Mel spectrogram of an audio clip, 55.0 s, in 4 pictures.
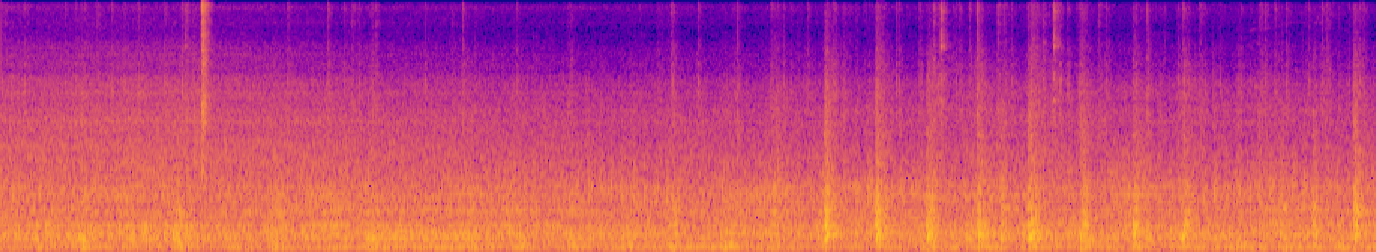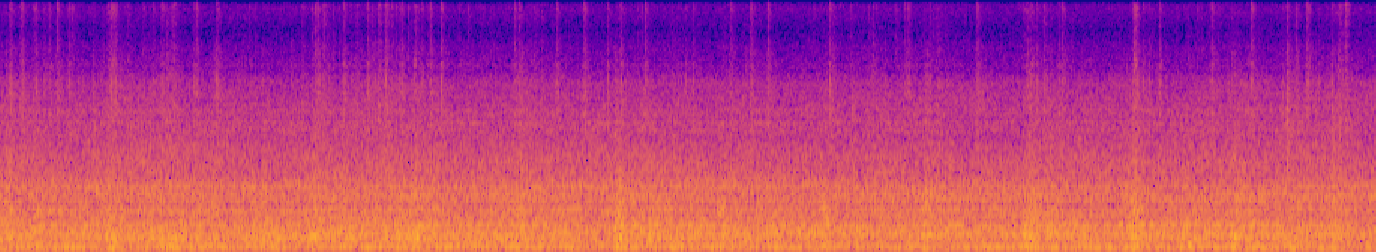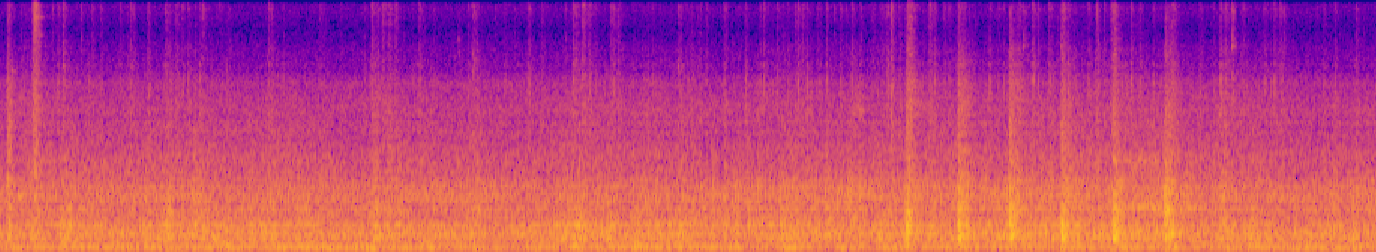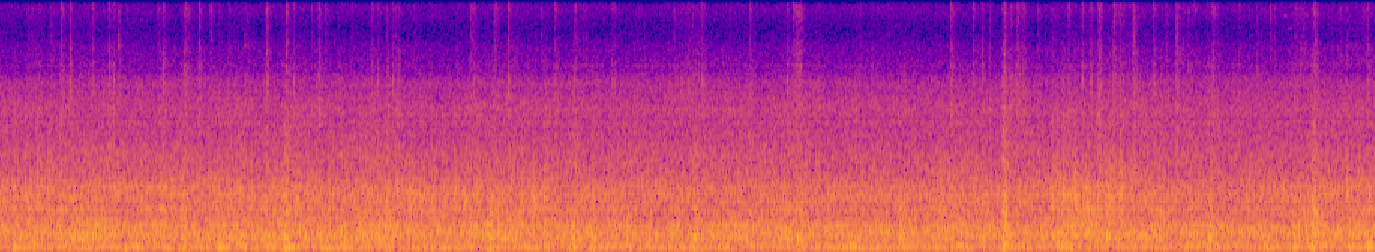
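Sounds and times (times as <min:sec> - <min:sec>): train wheels rumbling: 0:00.0 - 0:55.0
wheels clacking over track: 0:18.9 - 0:49.4.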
